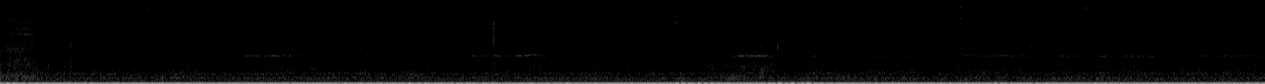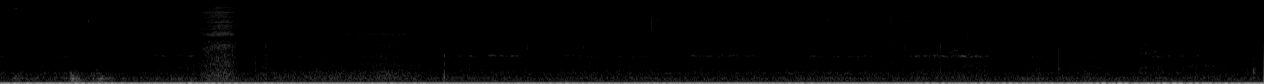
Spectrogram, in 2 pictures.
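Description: Light handling sounds of painting a small model by hand: faint clicks and soft rustles over a steady low hum, with one louder rustle about fifteen seconds in.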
